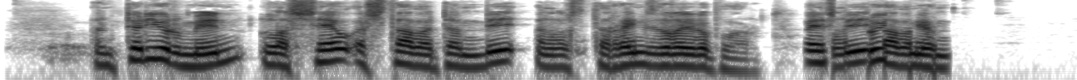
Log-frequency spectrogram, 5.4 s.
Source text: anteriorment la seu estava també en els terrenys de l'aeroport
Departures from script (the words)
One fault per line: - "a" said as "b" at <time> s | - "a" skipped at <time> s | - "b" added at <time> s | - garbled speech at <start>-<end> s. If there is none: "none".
- garbled speech at 4.0-4.8 s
